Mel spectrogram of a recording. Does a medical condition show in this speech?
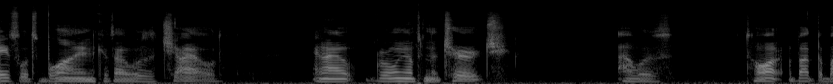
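Yes: cerebral palsy; has had speech therapy.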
